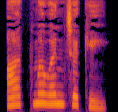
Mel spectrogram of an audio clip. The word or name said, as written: ಆತುಮವಂಚಕ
